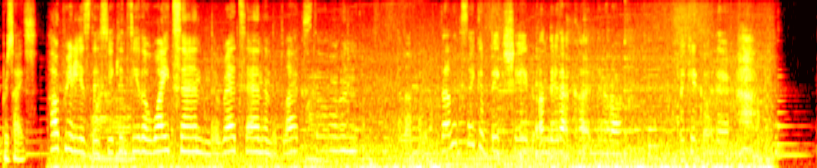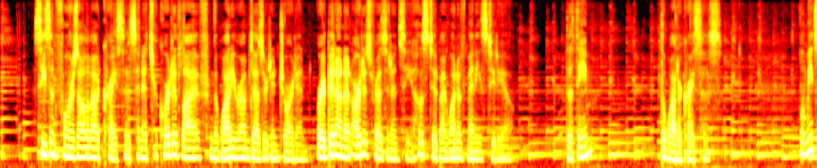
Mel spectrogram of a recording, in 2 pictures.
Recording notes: Live from the Wadi Rum Desert. It’s our first field studio season, with the majority of our episodes recorded from the beautiful Wadi Rum desert in Jordan, thanks to a special artist residency hosted by One of Many Studio (OoM).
